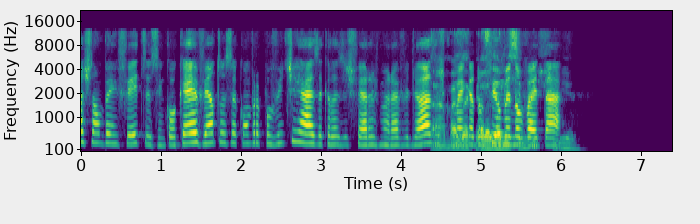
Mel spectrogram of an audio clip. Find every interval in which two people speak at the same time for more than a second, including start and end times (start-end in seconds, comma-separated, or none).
4.4-6.1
